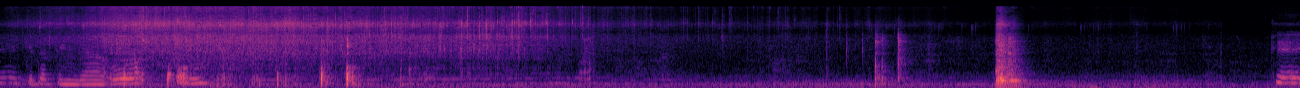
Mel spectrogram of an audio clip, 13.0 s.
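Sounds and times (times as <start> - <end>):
hot oil sizzling: 0.0 - 11.2.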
